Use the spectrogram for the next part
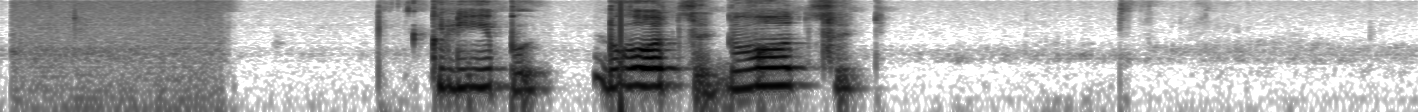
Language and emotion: Russian, sad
